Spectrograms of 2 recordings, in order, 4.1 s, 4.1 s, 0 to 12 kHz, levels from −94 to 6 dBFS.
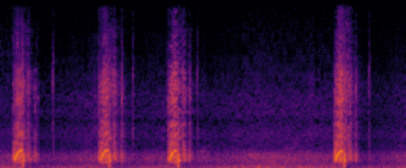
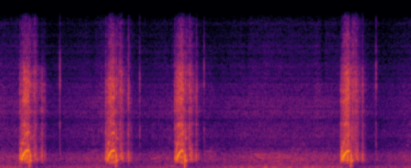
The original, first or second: first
